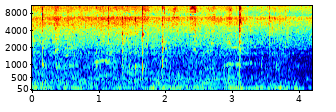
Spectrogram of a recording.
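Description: Ground masala paste for masala rice sizzling in a pan, a dense steady hiss broken by a few sharp clinks and scrapes of stirring, close up.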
